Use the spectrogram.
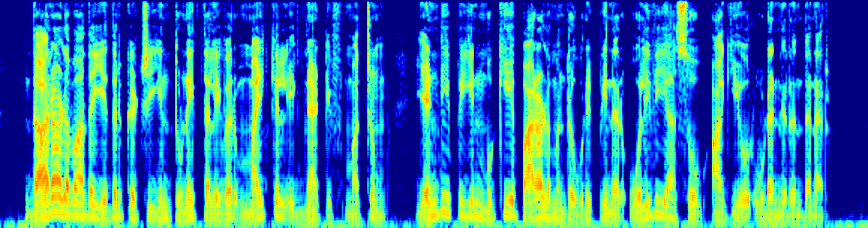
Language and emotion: Tamil, neutral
